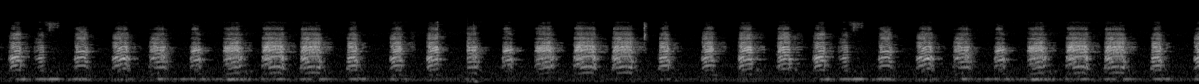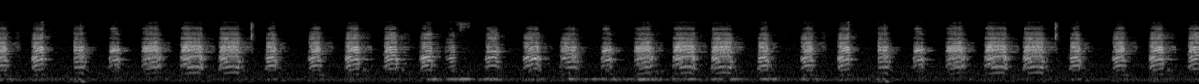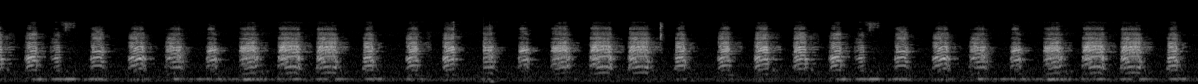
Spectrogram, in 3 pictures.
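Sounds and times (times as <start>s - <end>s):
duck quacking: 0.0s - 35.9s.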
